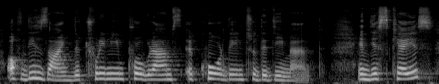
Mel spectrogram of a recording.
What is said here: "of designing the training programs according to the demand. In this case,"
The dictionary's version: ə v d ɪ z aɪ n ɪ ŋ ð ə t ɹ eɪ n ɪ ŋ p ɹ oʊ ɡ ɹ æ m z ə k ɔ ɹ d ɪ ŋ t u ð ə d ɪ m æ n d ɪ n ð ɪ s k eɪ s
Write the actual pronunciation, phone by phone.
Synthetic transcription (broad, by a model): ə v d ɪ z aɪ ɪ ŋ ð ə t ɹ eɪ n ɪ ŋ p ɹ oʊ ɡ ɹ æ m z ə k ɔ ɹ d ɪ ŋ t u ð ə d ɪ m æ n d ɪ n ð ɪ s k eɪ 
